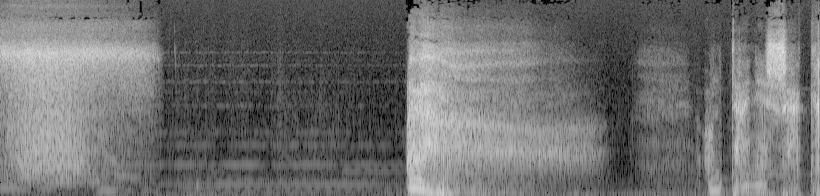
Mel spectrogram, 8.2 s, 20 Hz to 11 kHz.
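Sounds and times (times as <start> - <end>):
deep breathing in and out: 0.0 - 1.6, 4.1 - 7.0
speech: 7.5 - 8.2.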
